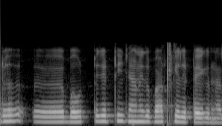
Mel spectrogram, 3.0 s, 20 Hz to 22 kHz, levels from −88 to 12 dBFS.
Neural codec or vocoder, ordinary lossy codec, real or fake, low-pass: none; none; real; 5.4 kHz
